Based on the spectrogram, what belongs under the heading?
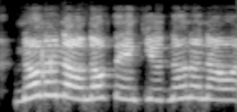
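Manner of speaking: high, prim no-thank-you; polite refusal. Retold or imitated. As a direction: decline him sweetly but firmly. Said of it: "I'll go".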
